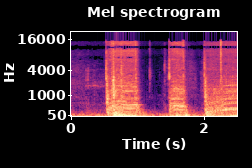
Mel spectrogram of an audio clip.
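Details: 1980s Ferrari 308 power windows after sitting about 20 years, checked while reassembling the door cards: three short, smooth motor whirs of about half a second each, steady pitch, no grinding; window motors working fine.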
